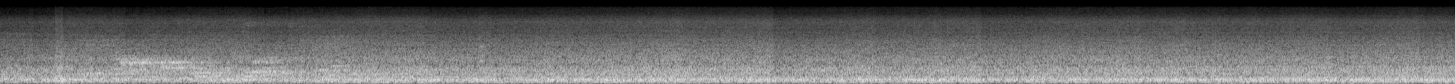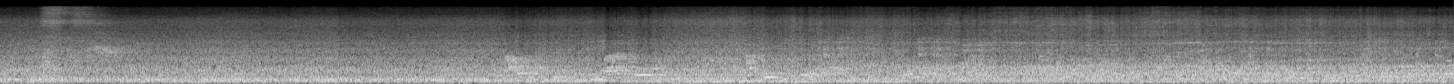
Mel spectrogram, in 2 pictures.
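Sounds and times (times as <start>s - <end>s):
electric train equipment humming: 15.8s - 29.0s.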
